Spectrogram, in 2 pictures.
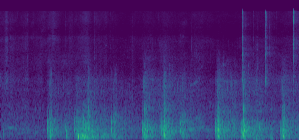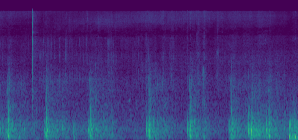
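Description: Firecrackers crackle and pop on the street.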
